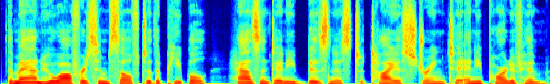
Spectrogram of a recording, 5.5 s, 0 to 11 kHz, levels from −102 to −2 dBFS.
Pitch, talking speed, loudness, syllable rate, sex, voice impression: 185 Hz, 220 wpm, -19 LUFS, 5.4 syllables/s, female, feminine, adult-like, slightly bright, fluent, intellectual, calm, friendly, reassuring, elegant, kind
